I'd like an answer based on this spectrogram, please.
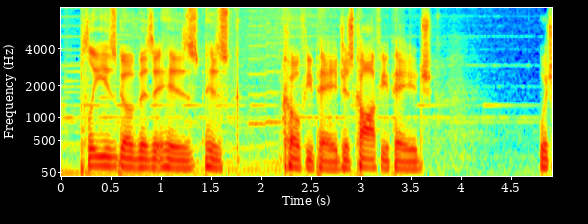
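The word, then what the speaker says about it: Ko-fi: Support Kai Kid, the mod developer on Kofi. I don't know why I want to say Kofi. It's defin It definitely should just be coffee, but All right.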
